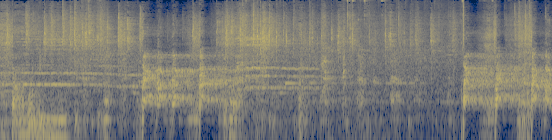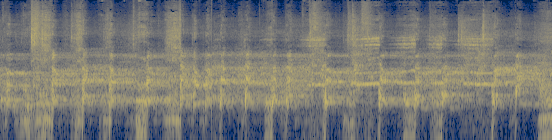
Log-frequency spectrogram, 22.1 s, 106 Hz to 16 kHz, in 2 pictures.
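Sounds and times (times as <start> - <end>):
dogs barking: 2.2 - 5.0, 9.1 - 22.0.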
